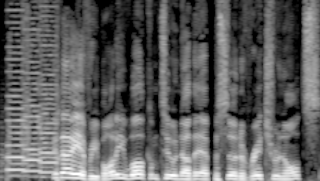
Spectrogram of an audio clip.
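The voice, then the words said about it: Put-on Australian accent, drifting toward Cockney. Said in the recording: “before me accent slips, I might be Cockney at this point ... I can drop this entirely in our Australian contingent can stop unsubscribing en masse”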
